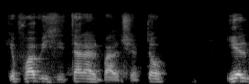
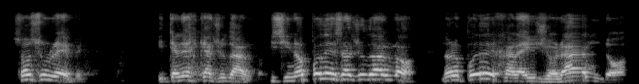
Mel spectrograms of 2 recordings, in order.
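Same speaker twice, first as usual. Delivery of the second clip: raised, higher indignant protest; indignant demand; 5 semitones higher, 4 dB louder than usual. Acted. Brother confronting the Rebbe about the crying man, indignant and raised. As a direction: push back hard on the Rebbe, pitch climbing.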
